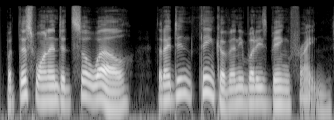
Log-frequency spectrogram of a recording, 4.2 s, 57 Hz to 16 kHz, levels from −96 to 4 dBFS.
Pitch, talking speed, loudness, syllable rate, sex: 140 Hz, 200 wpm, -16 LUFS, 5.6 syllables/s, male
